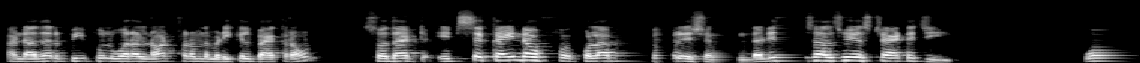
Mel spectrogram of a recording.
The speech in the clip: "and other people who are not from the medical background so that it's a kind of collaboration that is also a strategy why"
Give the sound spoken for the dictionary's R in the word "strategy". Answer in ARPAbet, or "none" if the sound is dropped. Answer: R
